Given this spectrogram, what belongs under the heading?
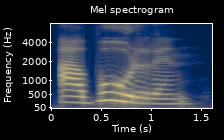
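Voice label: "a bu rren" Spanish, female, slow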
